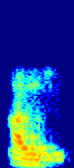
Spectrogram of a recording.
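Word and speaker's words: alms: Example देखते हैं, जैसे the bagger bags आर्म्स। आर्म्स कहते हैं इसको, एल साइलेंट होता है, और इसका मतलब क्या है कि जो बैगर है वो भिक्षा मांगता है।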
